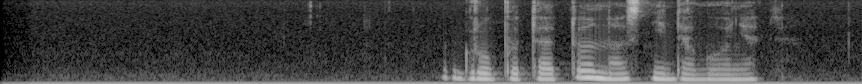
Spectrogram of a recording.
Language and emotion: Russian, neutral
